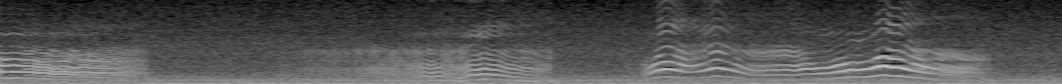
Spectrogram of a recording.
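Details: Sleeping two-hour-old English Bulldog pups of a blue sable litter let out soft squeaks, then a pair of quavering, wobbling cries rising to a louder peak near the end; a low hum runs throughout.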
